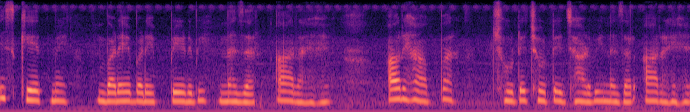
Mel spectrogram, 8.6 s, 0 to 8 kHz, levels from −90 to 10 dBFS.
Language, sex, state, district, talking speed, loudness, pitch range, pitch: Hindi, female, Uttar Pradesh, Hamirpur, 140 wpm, -20 LUFS, 185-210 Hz, 200 Hz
